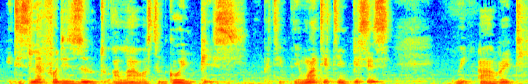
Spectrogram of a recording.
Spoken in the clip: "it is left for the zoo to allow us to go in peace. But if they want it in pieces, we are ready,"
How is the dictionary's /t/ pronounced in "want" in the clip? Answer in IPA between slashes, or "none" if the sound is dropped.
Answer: /t/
